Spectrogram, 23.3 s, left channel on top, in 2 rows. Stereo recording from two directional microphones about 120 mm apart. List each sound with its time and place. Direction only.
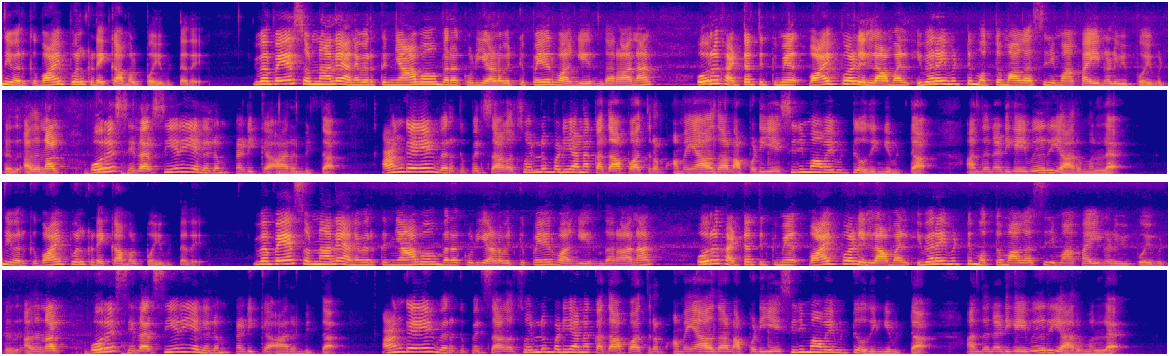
0.0 s speech: 35° left (ahead or behind)
9.2 s speech: 15° left (ahead or behind)
9.9 s a woman's voice: 40° left (ahead or behind); by 12.0 s 65° left (ahead or behind)
12.0 s a woman's voice: 50° left (ahead or behind); by 17.7 s 65° left (ahead or behind)
17.7 s speech: 40° left (ahead or behind)
18.3 s speech: 15° left (ahead or behind)
18.9 s a woman's voice: 25° left (ahead or behind)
